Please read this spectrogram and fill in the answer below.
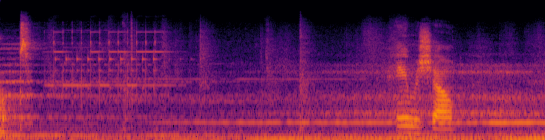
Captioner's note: cellphone rings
